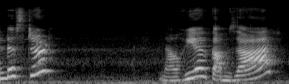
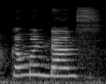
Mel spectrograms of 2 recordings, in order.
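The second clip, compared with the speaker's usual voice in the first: mock friendly invitation; 7 semitones higher than usual. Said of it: "we will call na".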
